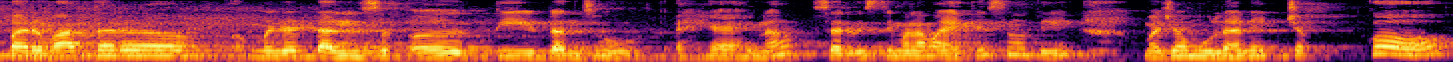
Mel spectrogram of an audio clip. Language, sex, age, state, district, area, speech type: Marathi, female, 60+, Maharashtra, Mumbai Suburban, urban, spontaneous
